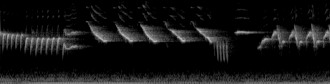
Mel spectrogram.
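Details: Canary singing a master training song: a buzzy rolled trill, a string of descending slurred notes, a short flat whistle, then a quick run of rising chirps.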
